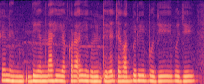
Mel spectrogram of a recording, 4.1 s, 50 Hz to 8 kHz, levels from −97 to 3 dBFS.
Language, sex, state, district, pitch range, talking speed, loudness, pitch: Chakma, female, Tripura, Dhalai, 165-175 Hz, 190 wpm, -11 LUFS, 170 Hz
